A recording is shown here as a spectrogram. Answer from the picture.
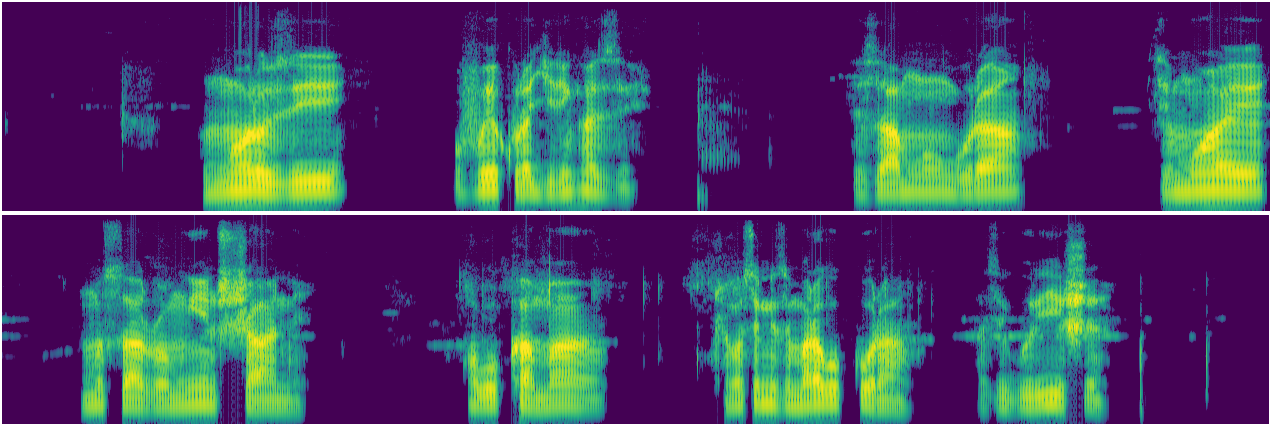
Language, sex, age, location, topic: Kinyarwanda, male, 50+, Musanze, agriculture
